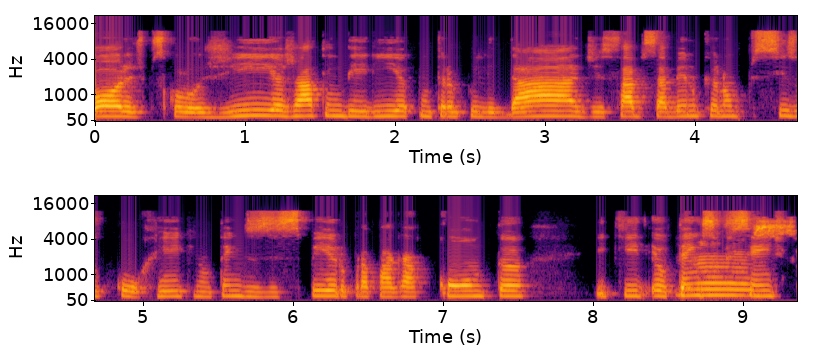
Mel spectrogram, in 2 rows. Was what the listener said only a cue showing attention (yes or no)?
yes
